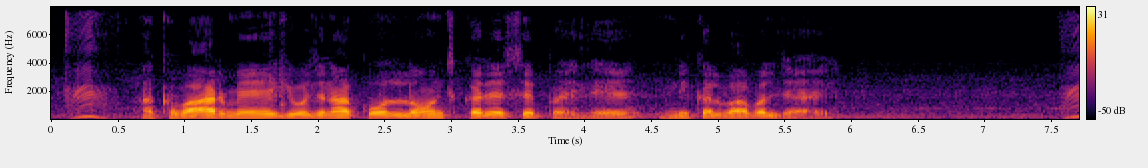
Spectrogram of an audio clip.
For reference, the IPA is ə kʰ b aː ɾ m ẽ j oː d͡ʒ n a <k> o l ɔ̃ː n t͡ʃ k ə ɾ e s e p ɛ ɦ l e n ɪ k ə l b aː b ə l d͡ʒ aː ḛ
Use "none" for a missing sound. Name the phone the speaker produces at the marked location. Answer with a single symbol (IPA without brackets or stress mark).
k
